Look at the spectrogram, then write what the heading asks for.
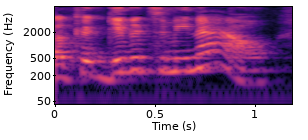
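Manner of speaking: high, loud impatient demand; high loud demand to the host. Retold or imitated. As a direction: demand it now, fed up. Own demand in argument.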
